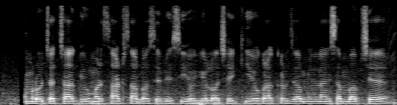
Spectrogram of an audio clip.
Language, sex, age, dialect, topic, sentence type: Maithili, male, 25-30, Angika, banking, statement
